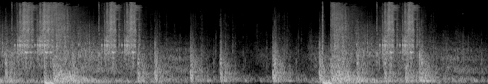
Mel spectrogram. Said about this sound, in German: Jeder Herr nimmt seine Mütze, wirft sie mit aller Kraft in die Luft und schießt im Fluge nach ihr. Mit 5er, 6er oder 2er Schrot, je nach den Bedingungen.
